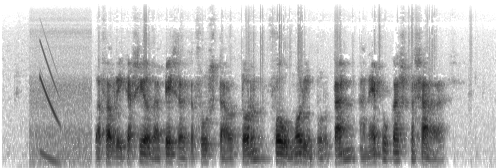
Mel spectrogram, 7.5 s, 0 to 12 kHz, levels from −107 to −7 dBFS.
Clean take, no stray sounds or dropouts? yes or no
no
